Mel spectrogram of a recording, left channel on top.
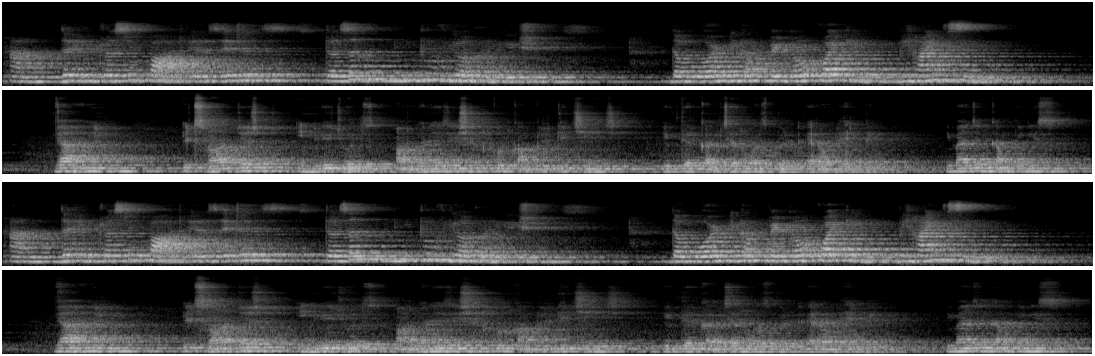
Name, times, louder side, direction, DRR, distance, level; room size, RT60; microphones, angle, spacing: voice 1, 0.0-5.8 6.3-9.9, equal, 15° right, -4 dB, 0.7 m, -22 dB
voice 2, 11.2-19.7 20.3-21.4, equal, 35° left, -2 dB, 0.7 m, -23 dB
6.6 x 3.6 x 4.3 m, 2.8 s
head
